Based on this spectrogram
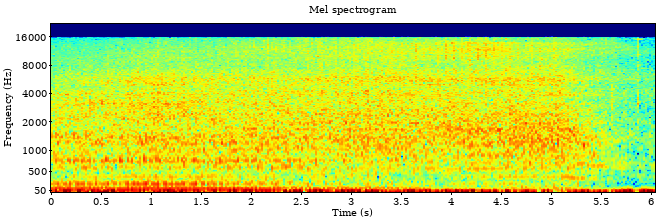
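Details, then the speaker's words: Pontiac Trans Am project with an injected 350 Chevy V8 and Turbo 700, on first start: a deep, even, smooth idle with no rattles or knocks, blowing a bit of smoke. Exhaust leaks remain, but the motor sounds healthy. "motor sounds good there's no rattles or kns or anything there's um some exhaust leaks and stuff to sort out but other than that the motor itself actually s's pretty healthy"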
